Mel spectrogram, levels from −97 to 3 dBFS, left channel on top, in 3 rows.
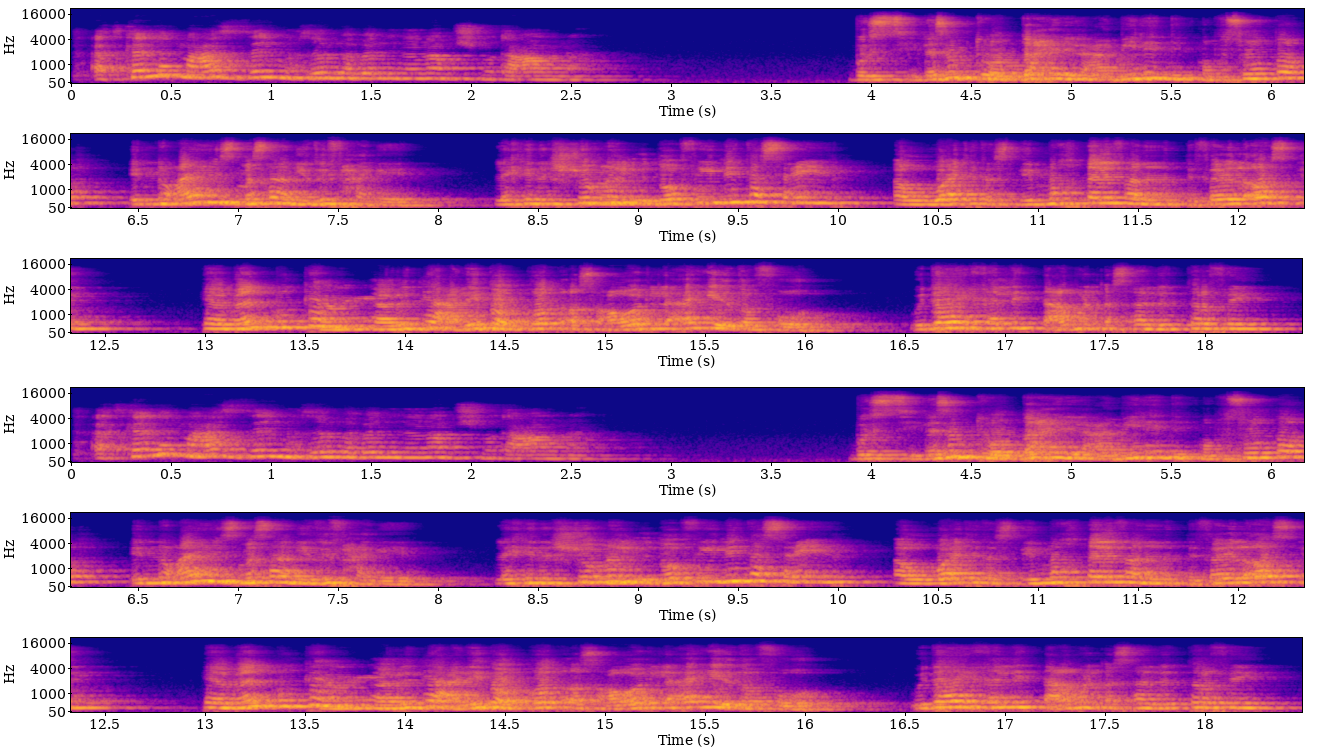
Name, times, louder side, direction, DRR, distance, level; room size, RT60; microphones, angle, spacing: voice 1, 0.1-2.6 8.7-9.0 13.5-14.0, equal, 90° left, -4 dB, 0.8 m, -23 dB
voice 2, 3.9-6.2 6.5-7.8 8.3-10.0 10.3-12.4 13.0-16.0 16.5-18.3, right 1 dB, 70° left, -1 dB, 1.6 m, -18 dB
6.0 x 2.1 x 3.7 m, 0.76 s
head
